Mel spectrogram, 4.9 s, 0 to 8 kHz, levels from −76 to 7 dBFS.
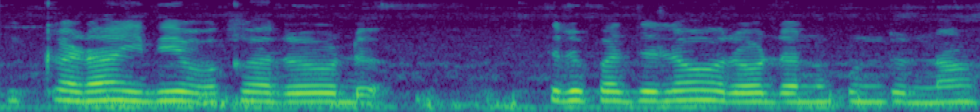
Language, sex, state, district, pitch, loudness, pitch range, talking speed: Telugu, female, Andhra Pradesh, Annamaya, 200 Hz, -15 LUFS, 190-210 Hz, 85 wpm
